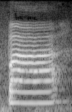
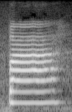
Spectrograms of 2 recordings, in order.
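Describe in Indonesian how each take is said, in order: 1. Nadanya tetap tinggi dan datar. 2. Nadanya tetap tinggi dan datar.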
